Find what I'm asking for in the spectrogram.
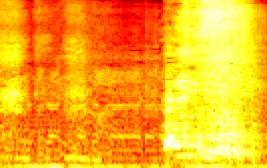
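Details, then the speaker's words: Male person sneezing after saying he is trying to sneeze: quiet talk, then one sudden loud explosive sneeze, an ordinary sneeze. "been sneezing more than you've been taking breaths"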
